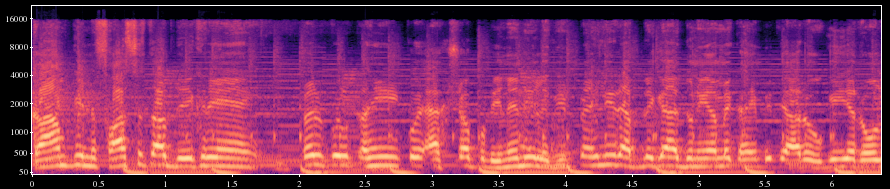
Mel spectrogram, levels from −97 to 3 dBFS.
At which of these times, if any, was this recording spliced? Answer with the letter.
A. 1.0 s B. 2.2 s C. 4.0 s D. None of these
C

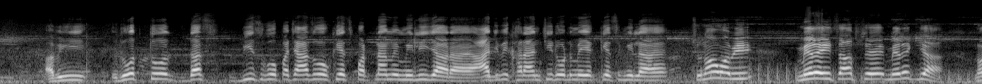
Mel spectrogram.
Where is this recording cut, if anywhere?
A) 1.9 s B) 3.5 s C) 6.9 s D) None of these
C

